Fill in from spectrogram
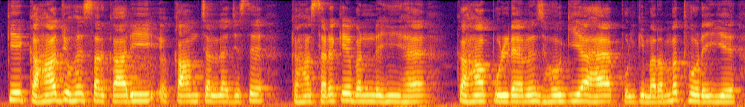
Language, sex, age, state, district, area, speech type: Urdu, male, 30-45, Bihar, Darbhanga, rural, spontaneous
